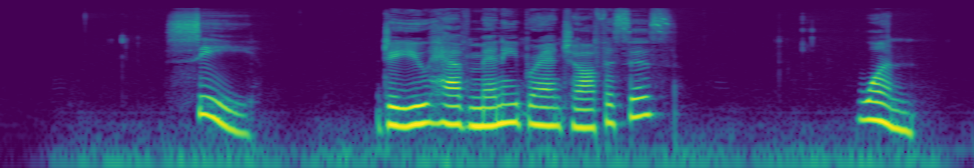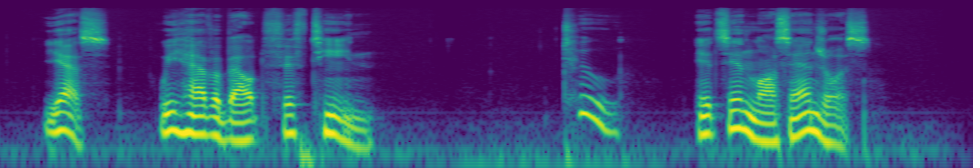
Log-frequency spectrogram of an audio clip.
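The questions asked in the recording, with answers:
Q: Do you have many branch offices?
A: 1: Yes, we have about 15.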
